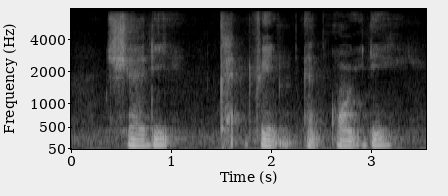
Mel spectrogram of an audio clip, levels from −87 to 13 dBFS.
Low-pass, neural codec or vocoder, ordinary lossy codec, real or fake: 7.2 kHz; codec, 44.1 kHz, 7.8 kbps, Pupu-Codec; none; fake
